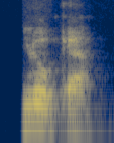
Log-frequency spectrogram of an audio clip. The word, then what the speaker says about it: Luca: How should I pronounce correctly? It's Luca or Luca? Luca.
